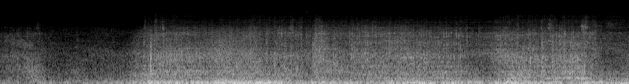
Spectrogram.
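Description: Wind buffeting an action camera's microphone and mountain bike tyres rolling fast over a hard-packed dirt trail, with a few knocks from bumps. It grows louder about a second and a half in.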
